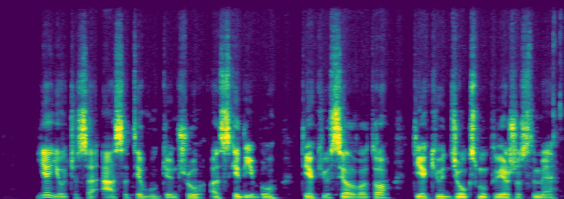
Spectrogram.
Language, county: Lithuanian, Klaipėda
